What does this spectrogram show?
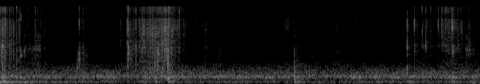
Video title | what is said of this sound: Kauf kein 🍞 Brot! Dinkel-Misch-Brot mit Übernachtgare Anfänger geeignet! 😋 #206 | чуйте колко невероятно хрупкав се оказа отново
